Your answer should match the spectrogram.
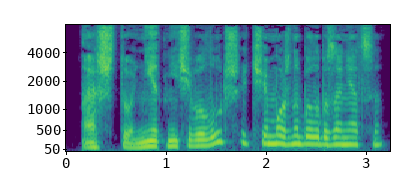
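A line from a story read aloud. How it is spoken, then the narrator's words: Gentle, affectionate question. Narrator (Russian): спросила пантера ласковым голосом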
